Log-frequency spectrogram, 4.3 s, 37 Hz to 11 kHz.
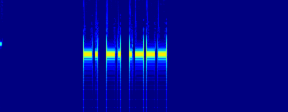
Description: Morse code, heard as a keyed tone, about 28 wpm, 700 Hz. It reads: NNJ
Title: ARRL Sections 28wpm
